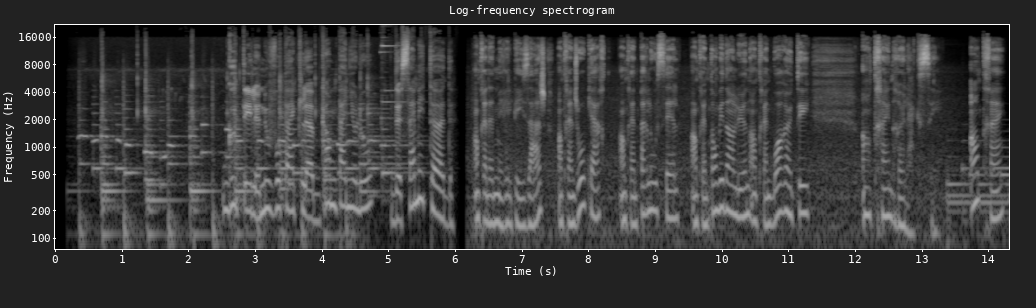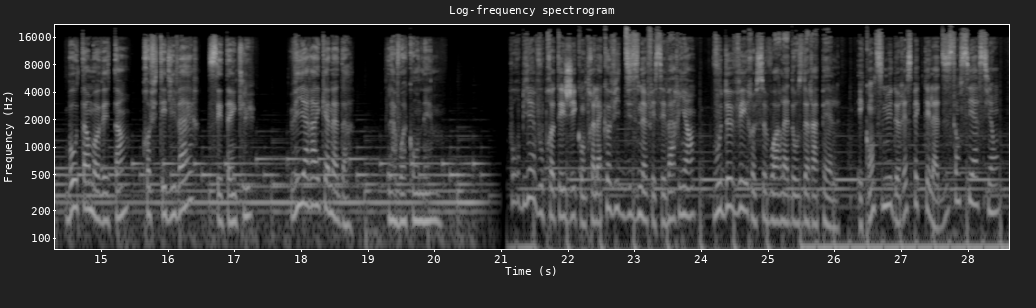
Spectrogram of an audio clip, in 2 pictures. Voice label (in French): voix pub annonceur fr normatif qc naturel amical avec sourire affirmee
